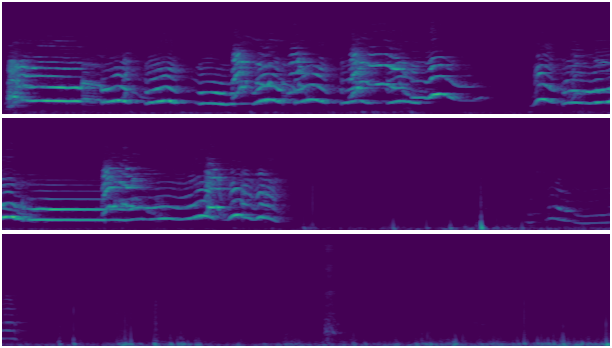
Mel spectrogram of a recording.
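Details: Husky howling with a wolf, two bursts of wavering, yodelling howls in the first nine seconds, then a short falling call near twelve seconds and quiet rumbling background noise to the end.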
